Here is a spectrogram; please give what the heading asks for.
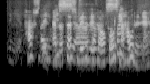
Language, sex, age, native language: Icelandic, female, 11, Icelandic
